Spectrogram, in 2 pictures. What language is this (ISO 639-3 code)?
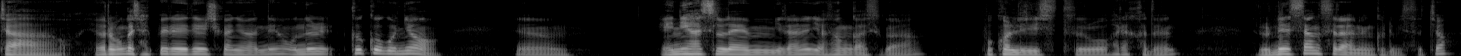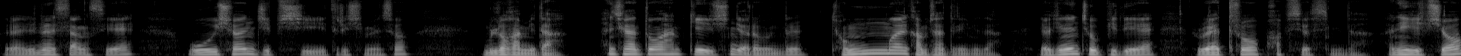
kor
